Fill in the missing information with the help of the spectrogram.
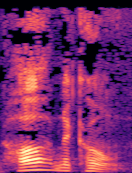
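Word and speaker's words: Ha, nikon (ὁ νικῶν): Now, this term is a translation of ha nikon. This is an articular participle of the verb nikao. Ha, N-I-K, long O-N. Ha, nikon.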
